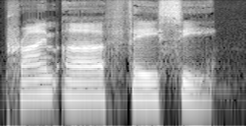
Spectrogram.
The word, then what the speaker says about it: prima facie: It says here, note to editor, suggested title pronunciation, prima facie. P-R-I-M-E-A-H. Fay, F-A-Y-S-E-E.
